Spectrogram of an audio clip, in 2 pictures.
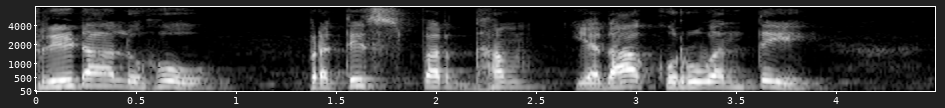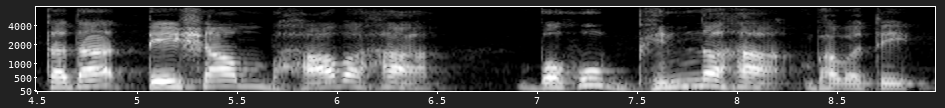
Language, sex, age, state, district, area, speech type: Sanskrit, male, 30-45, Karnataka, Shimoga, urban, spontaneous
